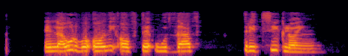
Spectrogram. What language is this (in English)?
Esperanto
